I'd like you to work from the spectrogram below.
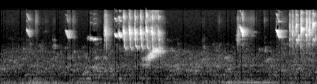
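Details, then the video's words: Branjangan apung (titimplik) bush lark, a rice-paddy bird, in a masteran training recording: isolated high chirps building into a loud buzzy trill with a descending slur, then further trilled bursts. "MASTERAN BURUNG BRANJANGAN APUNG (TITIMPLIK)"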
